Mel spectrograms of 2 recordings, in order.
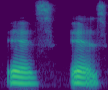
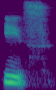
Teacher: Americans will pronounce that with a short I, is. And a lot of times someone who is not a native speaker will turn that into like an E sound. Ease, just slightly like an ease, instead of a really good is.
